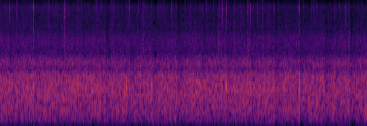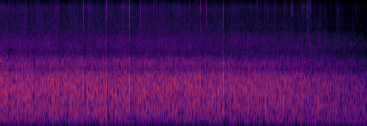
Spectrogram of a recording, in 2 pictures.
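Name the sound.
applause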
